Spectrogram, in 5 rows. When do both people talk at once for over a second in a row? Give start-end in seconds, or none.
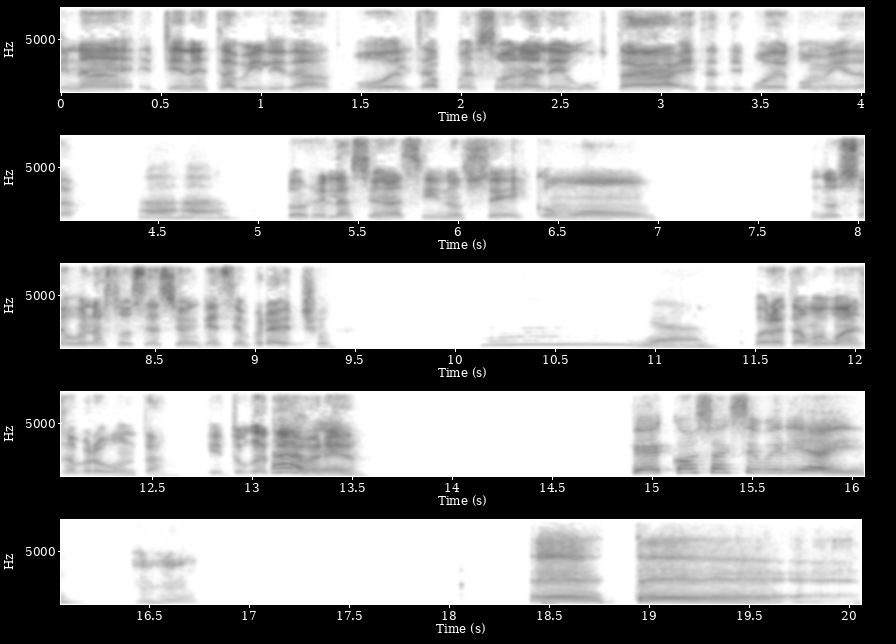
none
